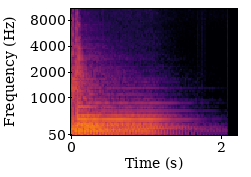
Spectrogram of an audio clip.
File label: G Major Add 9th Bass, chord; Gadd9 strummed; JGuitar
